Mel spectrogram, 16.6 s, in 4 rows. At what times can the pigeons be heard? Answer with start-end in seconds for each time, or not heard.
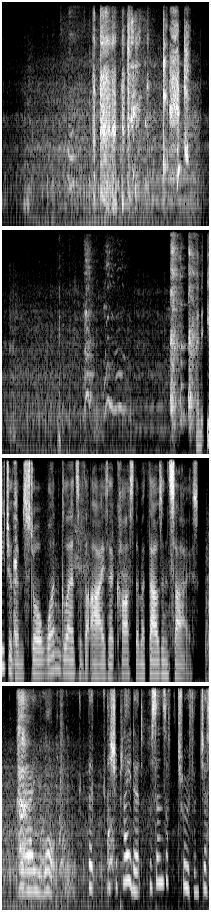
not heard.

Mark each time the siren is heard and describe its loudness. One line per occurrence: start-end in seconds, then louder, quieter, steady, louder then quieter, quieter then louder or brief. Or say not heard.
not heard.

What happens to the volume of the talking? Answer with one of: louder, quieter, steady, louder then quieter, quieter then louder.
steady.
